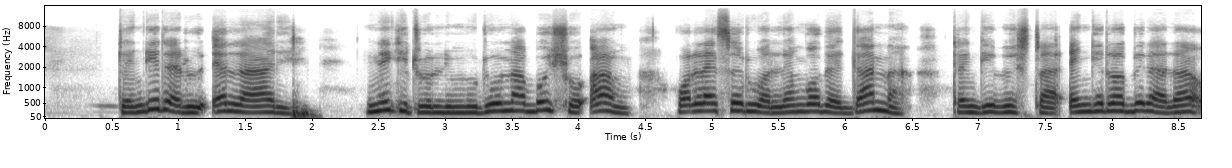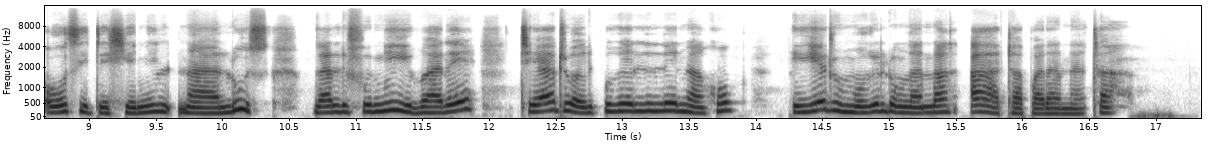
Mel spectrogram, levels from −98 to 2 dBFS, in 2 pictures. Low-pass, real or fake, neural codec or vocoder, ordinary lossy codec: 14.4 kHz; fake; codec, 44.1 kHz, 2.6 kbps, SNAC; none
